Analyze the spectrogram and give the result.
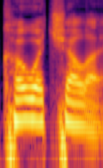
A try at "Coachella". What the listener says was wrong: Syllabically specific. You're too syllabically specific. Coachella.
